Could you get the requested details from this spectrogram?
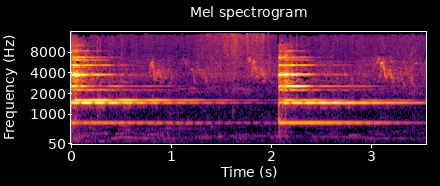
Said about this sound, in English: the other thing we do is, every time we go to whakamuimiti, when that bell rings,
